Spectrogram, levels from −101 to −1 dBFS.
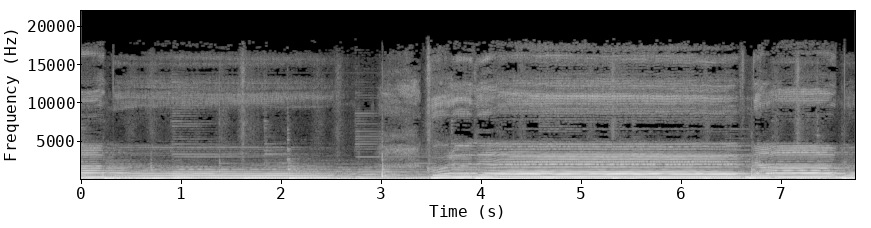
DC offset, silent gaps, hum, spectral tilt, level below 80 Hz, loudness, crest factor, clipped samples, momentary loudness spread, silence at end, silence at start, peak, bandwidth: under 0.1%; none; none; -6 dB/octave; -34 dBFS; -17 LUFS; 14 dB; under 0.1%; 8 LU; 0 s; 0 s; -4 dBFS; 18 kHz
